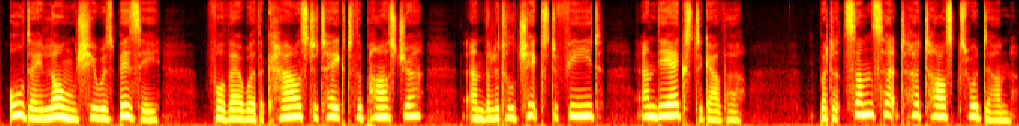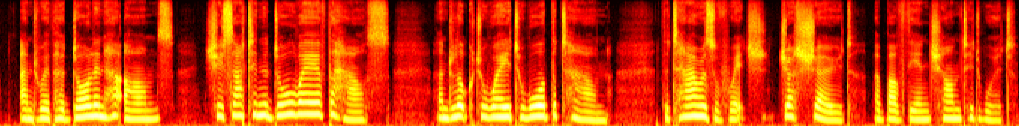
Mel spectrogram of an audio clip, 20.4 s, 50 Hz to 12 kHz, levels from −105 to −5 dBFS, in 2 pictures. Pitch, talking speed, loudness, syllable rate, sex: 215 Hz, 190 wpm, -19 LUFS, 5.2 syllables/s, female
